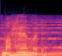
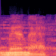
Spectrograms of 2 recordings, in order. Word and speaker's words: Muhammad: yehuda's Hebrew English dictionary it is correctly pronounced as Muhammad not mmad so how we're going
